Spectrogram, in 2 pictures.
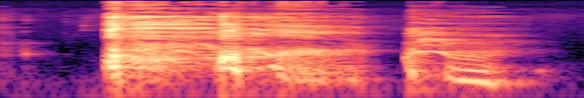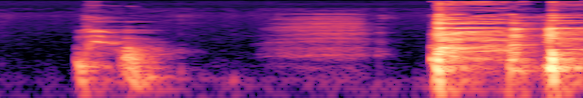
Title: Still Coughing Occasionally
